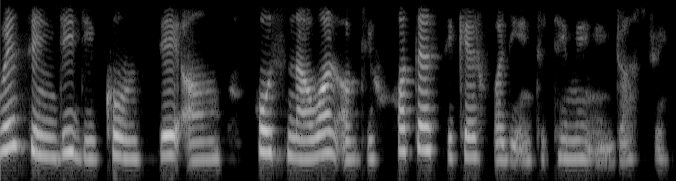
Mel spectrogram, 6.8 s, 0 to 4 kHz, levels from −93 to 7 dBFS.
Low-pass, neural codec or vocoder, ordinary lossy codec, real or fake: 3.6 kHz; codec, 16 kHz in and 24 kHz out, 1 kbps, XY-Tokenizer; none; fake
